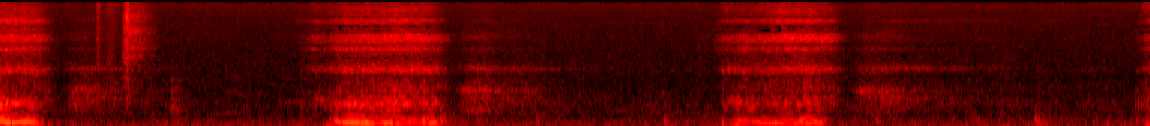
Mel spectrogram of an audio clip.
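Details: Man snoring during sleep, recorded with a Flip Video camera: two long rough snores about three seconds apart over steady room hiss.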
